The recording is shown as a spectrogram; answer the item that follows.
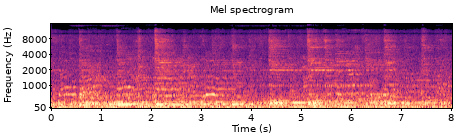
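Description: Acoustic guitar strummed in a steady rhythm and played through a small amplifier, with a woman singing over it.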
